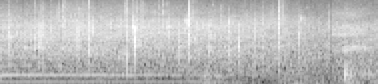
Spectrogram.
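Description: Chopped garlic sizzling gently in hot oil in an aluminium wok, a soft even hiss with scattered faint crackles as it browns.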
